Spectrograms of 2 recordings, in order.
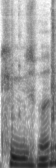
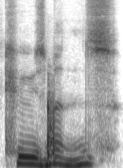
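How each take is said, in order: First: The name ends without an s sound. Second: The name ends with an s sound. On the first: The speaker calls it wrong. "which I keep incorrectly saying as the pronunciation" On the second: The speaker calls it right. "It's obviously Kuzmans"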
